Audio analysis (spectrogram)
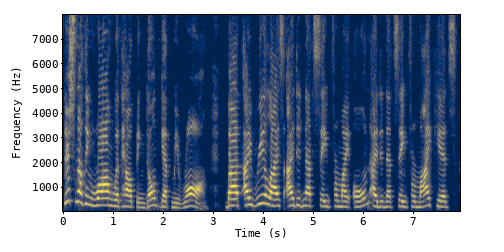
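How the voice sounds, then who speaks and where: A woman's voice: on the high side, expressive, a little slow, bright, forceful tone. Chatty woman from the Philippines. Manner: chatty, earnest, laughs easily. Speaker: digital business coach. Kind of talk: casual live-stream chat.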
